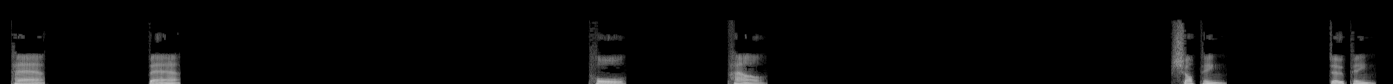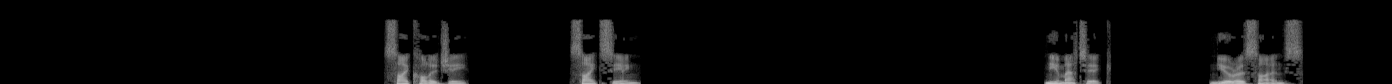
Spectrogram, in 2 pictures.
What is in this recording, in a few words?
p, UK; der buchstabe p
